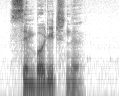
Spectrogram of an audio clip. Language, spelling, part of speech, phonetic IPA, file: Polish, symboliczny, adjective, [ˌsɨ̃mbɔˈlʲit͡ʃnɨ], Pl-symboliczny.ogg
